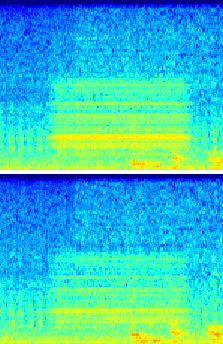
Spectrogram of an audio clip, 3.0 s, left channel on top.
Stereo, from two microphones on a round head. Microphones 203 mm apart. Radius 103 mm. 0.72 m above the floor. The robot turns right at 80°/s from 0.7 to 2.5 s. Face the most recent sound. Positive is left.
turn(degrees=-100)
